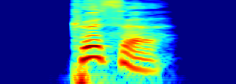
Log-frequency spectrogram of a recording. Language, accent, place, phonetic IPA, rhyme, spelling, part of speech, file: German, Germany, Berlin, [ˈkʏsə], -ʏsə, küsse, verb, De-küsse.ogg
- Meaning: inflection of küssen: 1. first-person singular present 2. first/third-person singular subjunctive I 3. singular imperative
